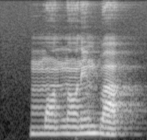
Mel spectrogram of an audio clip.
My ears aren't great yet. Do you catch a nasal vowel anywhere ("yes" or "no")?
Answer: yes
